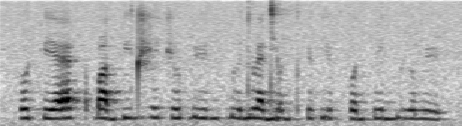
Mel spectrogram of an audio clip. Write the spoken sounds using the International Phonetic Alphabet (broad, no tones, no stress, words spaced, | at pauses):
okʲæ | ɓɑdpʲɯd ʒit͡ʃɯ ɓyd ɓɯdɹæd jodpʰypjypʰod pidbʱɯmy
